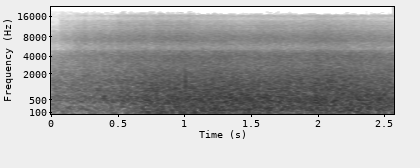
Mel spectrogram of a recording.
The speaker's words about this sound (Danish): Bølgerne slår ind mod strandkanten her på en af St. Jans verdensberømte strande. Der er sandbund, palmer og folk, der nyder livet, så langt øjet rækker.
